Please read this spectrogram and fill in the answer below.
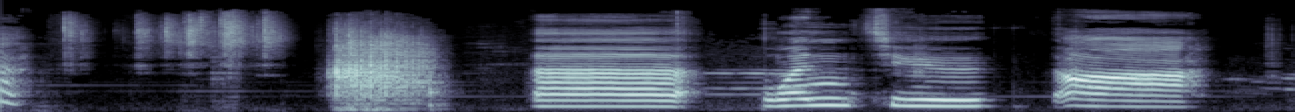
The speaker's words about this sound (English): I'm just going to empathy roll that. Okay. I want to know how truthful he sounds. He just wants some trinkets. I'm totally not like rolling dice over here for no reason.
